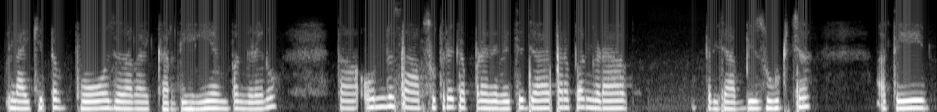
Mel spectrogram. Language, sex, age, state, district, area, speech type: Punjabi, female, 30-45, Punjab, Bathinda, rural, spontaneous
